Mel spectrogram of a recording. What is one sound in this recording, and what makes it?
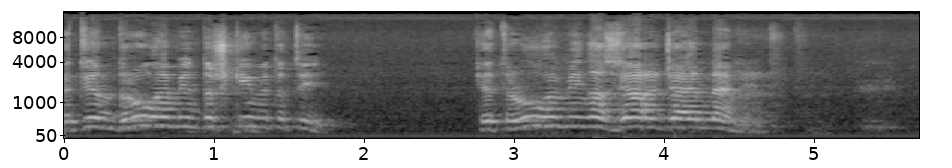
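A man speaks with animation into a microphone in an echoing room.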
